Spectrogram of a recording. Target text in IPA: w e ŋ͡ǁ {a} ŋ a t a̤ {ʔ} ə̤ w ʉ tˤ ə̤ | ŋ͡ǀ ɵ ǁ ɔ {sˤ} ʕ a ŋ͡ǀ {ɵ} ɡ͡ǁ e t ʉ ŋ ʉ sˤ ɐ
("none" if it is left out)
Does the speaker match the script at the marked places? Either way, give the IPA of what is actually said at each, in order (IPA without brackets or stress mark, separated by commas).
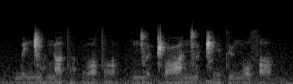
a̤, ʔ, none, ɵ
